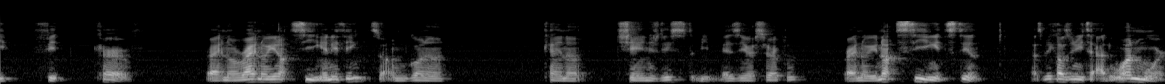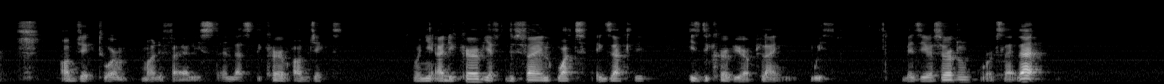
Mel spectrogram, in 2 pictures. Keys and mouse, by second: 0.2-2.0 drag, 5.6-7.3 drag, 7.8-10.1 drag, 13.1-14.7 drag, 16.2 click, 18.8-20.9 drag.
